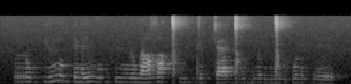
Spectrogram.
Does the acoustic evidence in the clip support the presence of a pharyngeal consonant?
no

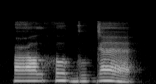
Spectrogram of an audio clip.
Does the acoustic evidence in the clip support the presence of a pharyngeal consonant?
yes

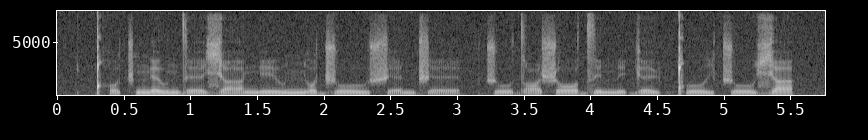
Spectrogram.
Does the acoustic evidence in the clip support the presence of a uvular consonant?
no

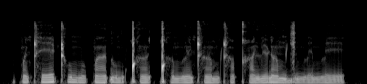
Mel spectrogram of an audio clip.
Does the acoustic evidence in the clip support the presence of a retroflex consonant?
yes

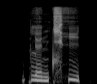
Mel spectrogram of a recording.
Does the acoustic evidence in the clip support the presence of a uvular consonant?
no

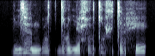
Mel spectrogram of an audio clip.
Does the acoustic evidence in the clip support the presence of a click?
no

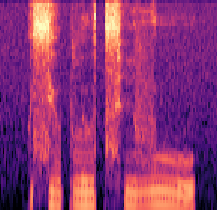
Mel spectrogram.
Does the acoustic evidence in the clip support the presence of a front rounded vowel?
no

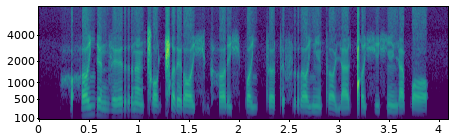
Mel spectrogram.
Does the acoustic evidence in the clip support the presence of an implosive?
no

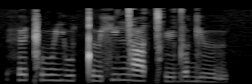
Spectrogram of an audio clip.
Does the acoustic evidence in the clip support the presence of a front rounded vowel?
yes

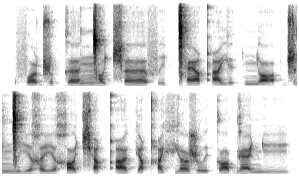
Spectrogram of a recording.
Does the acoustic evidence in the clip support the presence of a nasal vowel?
no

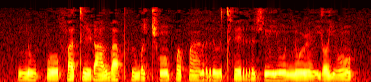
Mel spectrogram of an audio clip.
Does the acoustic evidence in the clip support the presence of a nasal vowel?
yes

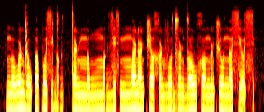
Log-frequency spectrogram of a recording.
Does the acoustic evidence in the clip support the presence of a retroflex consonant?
yes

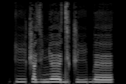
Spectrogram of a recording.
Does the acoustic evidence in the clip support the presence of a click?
no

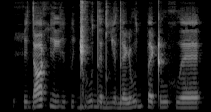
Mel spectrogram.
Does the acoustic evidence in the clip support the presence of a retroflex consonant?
yes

